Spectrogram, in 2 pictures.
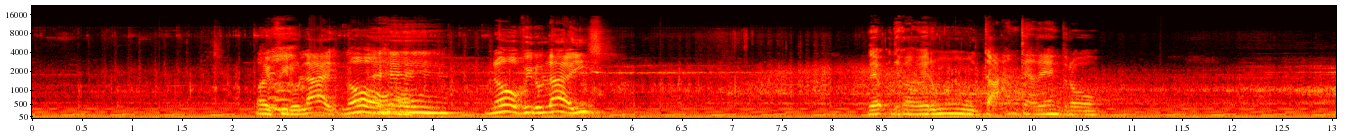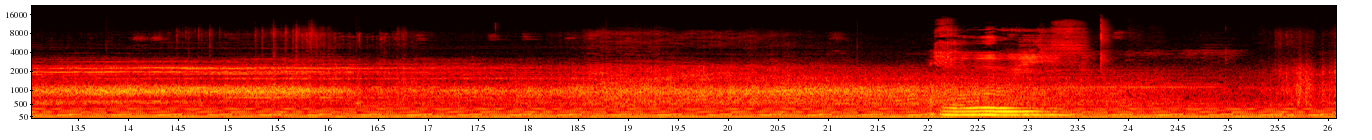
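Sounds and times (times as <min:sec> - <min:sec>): background music with low pulse: 0:00.0 - 0:26.0
brief voice: 0:02.3 - 0:02.8.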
